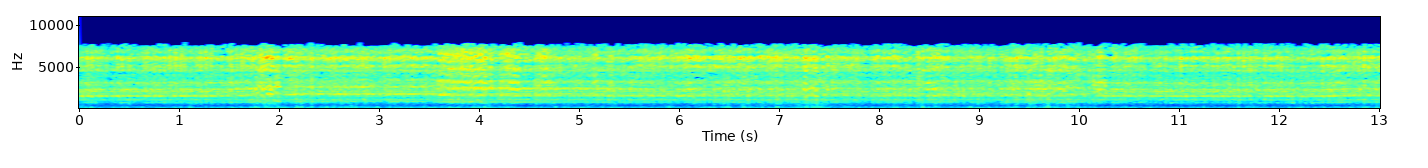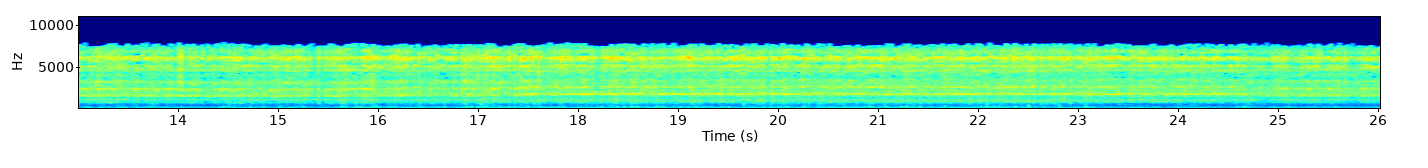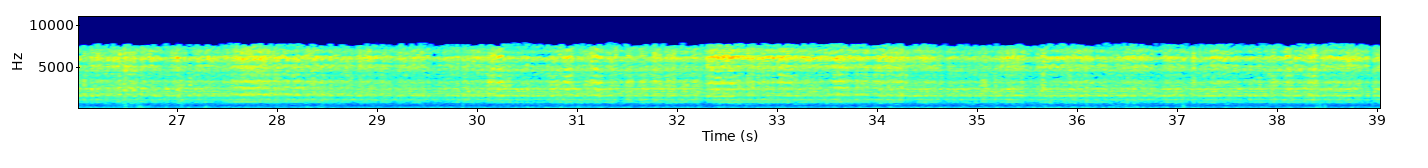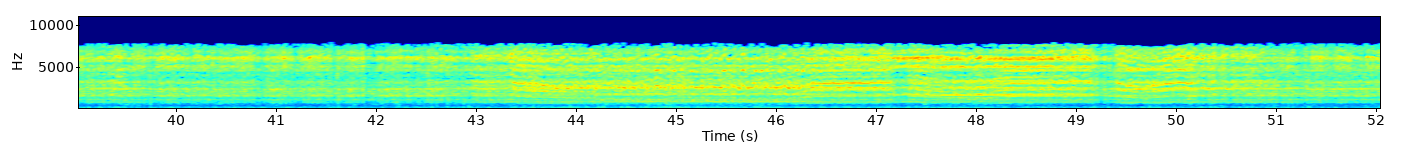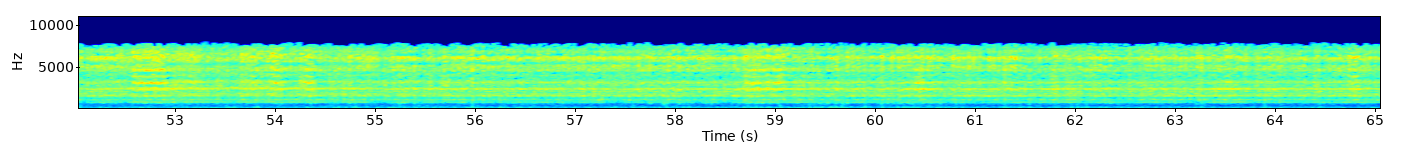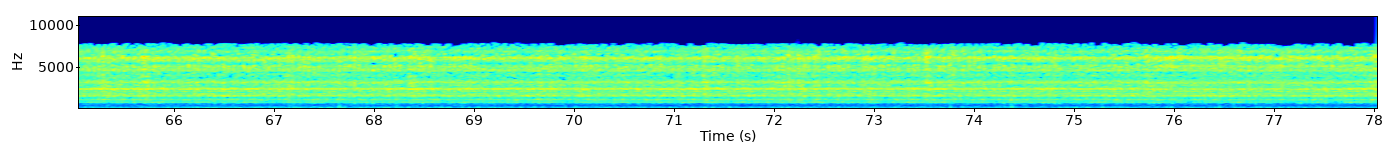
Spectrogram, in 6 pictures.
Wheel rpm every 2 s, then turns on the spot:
210, 230, 220, 220, 220, 210, 210, 210, 220, 230, 230, 230, 230, 220, 220, 220, 210, 220, 220, 220, 220, 210, 200, 200, 210, 210, 210, 210, 210, 210, 210, 210, 210, 210, 210, 210, 210, 210, 210.
none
